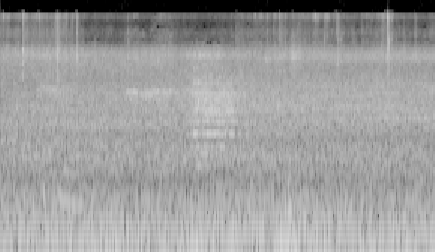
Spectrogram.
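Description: Domestic pigeons cooing low around the loft over a steady low background rumble, with a brief higher-pitched tone about two seconds in.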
